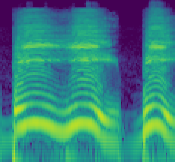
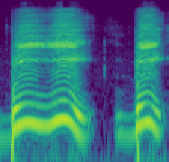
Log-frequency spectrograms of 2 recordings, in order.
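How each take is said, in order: The two takes are said the same way.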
